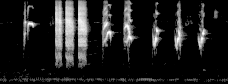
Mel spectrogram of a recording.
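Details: Cucak ijo song opening with a thin whistle and three broad, harsh rasping bursts. It continues into a steady sequence of downward-curving whistled notes about twice per second, over a low hum.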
